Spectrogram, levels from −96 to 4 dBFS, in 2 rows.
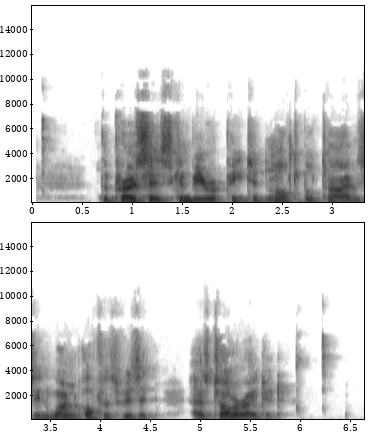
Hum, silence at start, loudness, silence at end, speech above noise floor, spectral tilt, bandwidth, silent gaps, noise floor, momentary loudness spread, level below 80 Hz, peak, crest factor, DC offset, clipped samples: none; 0.1 s; -19 LUFS; 0.4 s; 32 dB; -4 dB/octave; 9.8 kHz; none; -51 dBFS; 13 LU; -60 dBFS; -2 dBFS; 18 dB; under 0.1%; under 0.1%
